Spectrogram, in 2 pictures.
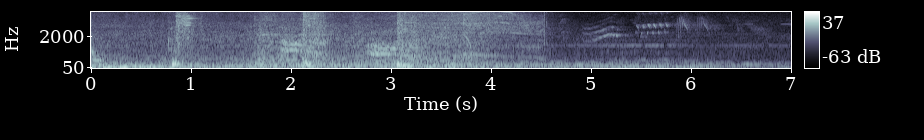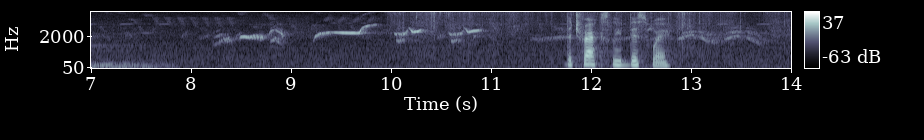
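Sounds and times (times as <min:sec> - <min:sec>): low rumble: 0:00.0 - 0:07.9
songbirds chirping: 0:03.8 - 0:14.0.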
